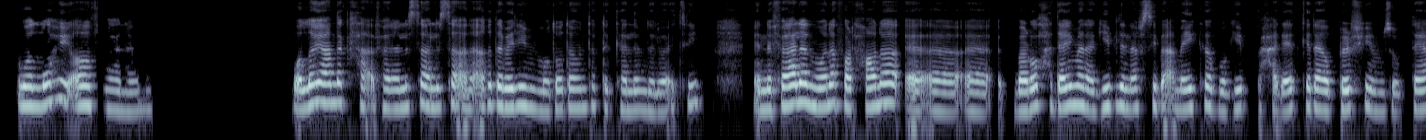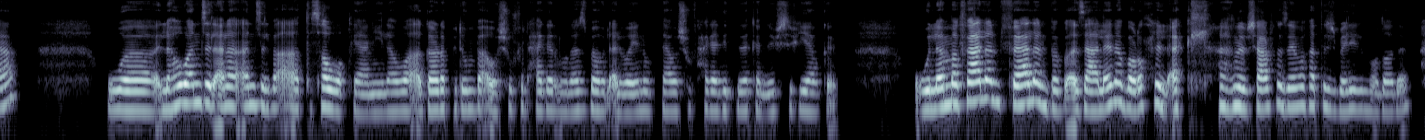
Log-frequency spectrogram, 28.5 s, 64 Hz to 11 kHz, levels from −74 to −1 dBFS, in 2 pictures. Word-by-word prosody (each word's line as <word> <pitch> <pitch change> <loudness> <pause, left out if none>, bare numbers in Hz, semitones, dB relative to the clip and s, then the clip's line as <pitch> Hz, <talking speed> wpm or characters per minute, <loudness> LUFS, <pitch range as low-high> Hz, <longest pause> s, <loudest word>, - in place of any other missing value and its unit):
والله، 235 +4 +1
آه 235 0 +3
فعلًا. 200 -3 -10 1.4
والله 240 +6 +4
عندك 255 0 0
حق 220 -1 -5
فعلًا، 205 -1 -2
لسه 225 0 -1
لسه 220 +3 -2
أنا - - -3
آخده 235 -1 +1
بالي 220 +1 +3
من 215 - -4
الموضوع 195 0 -4
ده 210 +1 -2
وأنت 215 +2 -7
بتتكلم 200 -2 -6
دلوقتي، 195 +7 -6 0.5
إن 205 +1 0
فعلًا 235 +3 +4
وأنا 225 +3 +2
فرحانة 220 +1 +1
آآ، - - -2
آآ، 185 -2 -2
آآ، - - -12
باروح 210 +5 +1
دايمًا 225 0 +3
أجيب 220 +4 -3
لنفسي 215 0 -2
بقى - - -2
ميك 210 +3 -3
أب، 215 -3 -2
وأجيب 200 +3 -5
حاجات 195 +1 -2
كده 200 -4 0
perfumes 200 -2 -3
وبتاع، 205 - -3 0.9
واللي 195 0 +3
هو 245 +4 +7
أنزل، 250 0 +4
أنا 225 0 +1
أنزل 230 -2 -2
بقى 215 -1 -2
أتسوق، 200 -2 +1
يعني 175 0 -5
اللي 185 +1 -6
هو 190 +1 0
أجرب 195 +1 +2
هدوم 200 0 -5
بقى 205 - -1
وأشوف 195 +2 -7
الحاجة 195 -2 -4
المناسبة 190 +1 -4
والألوان 180 0 -2
وبتاع، 190 0 -9
وأشوف 185 +2 -7
حاجة 195 -1 -3
جديدة 190 0 -6
كان 190 -2 -9
نفسي 185 +3 -10
فيها 195 -2 -4
وكده، 180 - -11 0.7
ولمّا 215 +5 +5
فعلًا، 270 +2 +6
فعلًا 250 0 +4
بأبقى 200 -1 +1
زعلانة 205 +6 +3
باروح 215 +1 +2
للأكل، 245 - +1 0.2
أنا 225 0 +2
مش 205 +1 -4
عارفة 210 +3 +2
إزاي 215 -1 0
ما 225 - -1
أخدتش 220 -2 -4
بالي 195 +1 -3
من - - -7
الموضوع 185 -2 -6
ده، 215 +4 -9
205 Hz, 165 wpm, -22 LUFS, 195-230 Hz, 1.4 s, هو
